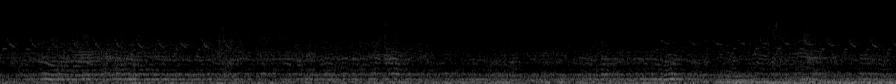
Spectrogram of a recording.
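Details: Honey bees from a strong, newly started backyard hive, kept since spring 2023, fly in and out while settling in. They make a steady, dense low drone with a humming tone, and faint chirps of birds sound above it.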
